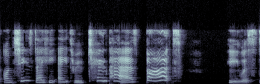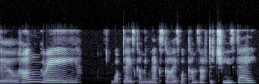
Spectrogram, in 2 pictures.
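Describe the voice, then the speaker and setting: A woman teacher reads a storybook to small children in a slightly high, very animated voice. She takes her time, sounding sing-song and encouraging as she puts questions to her young listeners. The recording is a little dull. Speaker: teacher reading a picture book to young children.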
